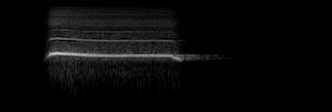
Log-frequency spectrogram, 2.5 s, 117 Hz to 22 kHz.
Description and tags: Whistle, Finger, Long, A
I was doing some recording in a large church with some natural reverberation and decided to try some whistling with 2 fingers in my mouth. This is one of the longer whistles.
An example of how you might credit is by putting this in the description/credits:
The sound was recorded using a "Zoom H6 (XY) recorder" on 22nd March 2018.
long, whistling, finger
